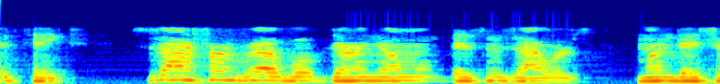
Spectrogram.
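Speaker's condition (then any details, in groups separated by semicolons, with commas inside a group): Multiple sclerosis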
